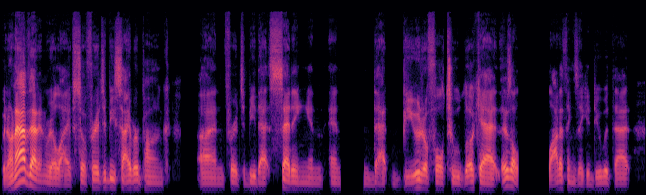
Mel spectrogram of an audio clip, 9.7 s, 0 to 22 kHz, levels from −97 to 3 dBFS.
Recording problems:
thin; somewhat; fading below 250 Hz
audio cutting out; at 5 s and at 8 s

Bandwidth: 17.5 kHz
